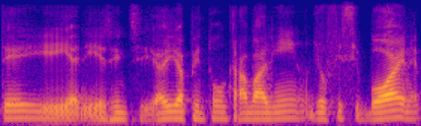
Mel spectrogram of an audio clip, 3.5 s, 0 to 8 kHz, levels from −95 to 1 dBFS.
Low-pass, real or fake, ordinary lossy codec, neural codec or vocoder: 7.2 kHz; fake; Opus, 32 kbps; codec, 16 kHz, 1 kbps, X-Codec, HuBERT features, trained on LibriSpeech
